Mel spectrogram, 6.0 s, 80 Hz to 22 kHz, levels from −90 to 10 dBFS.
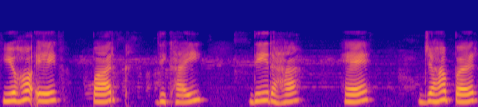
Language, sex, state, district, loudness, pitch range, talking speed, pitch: Hindi, female, Himachal Pradesh, Shimla, -16 LUFS, 240-270 Hz, 90 wpm, 255 Hz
